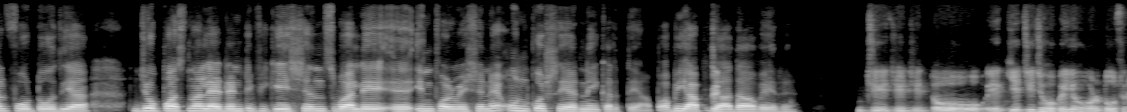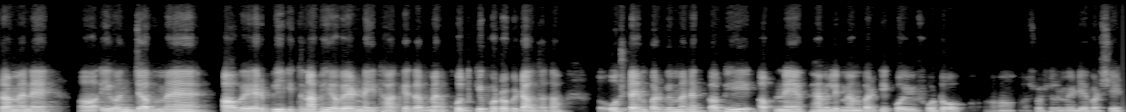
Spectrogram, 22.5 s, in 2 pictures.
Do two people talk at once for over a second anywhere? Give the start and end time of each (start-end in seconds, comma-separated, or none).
none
